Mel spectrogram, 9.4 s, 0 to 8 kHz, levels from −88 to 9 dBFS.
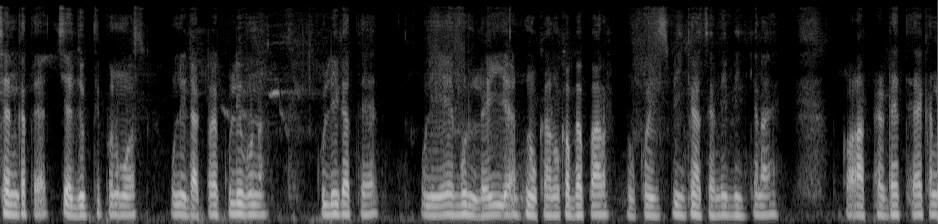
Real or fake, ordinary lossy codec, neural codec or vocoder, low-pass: fake; none; vocoder, 44.1 kHz, 128 mel bands, Pupu-Vocoder; 7.2 kHz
